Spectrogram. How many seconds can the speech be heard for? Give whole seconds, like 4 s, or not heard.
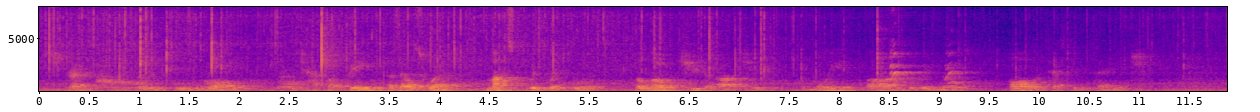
11 s.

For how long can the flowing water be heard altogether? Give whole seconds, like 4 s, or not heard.
not heard.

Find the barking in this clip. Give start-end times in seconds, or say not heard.
0.5-2.8, 8.5-9.2.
